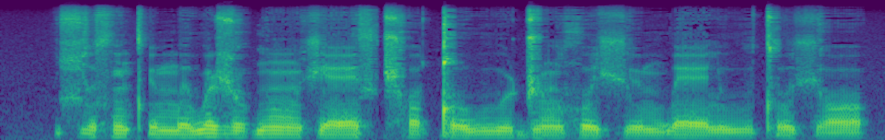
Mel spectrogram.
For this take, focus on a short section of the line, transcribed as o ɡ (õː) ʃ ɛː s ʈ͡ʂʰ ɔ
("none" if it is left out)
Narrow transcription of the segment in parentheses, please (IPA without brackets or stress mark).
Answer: õː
